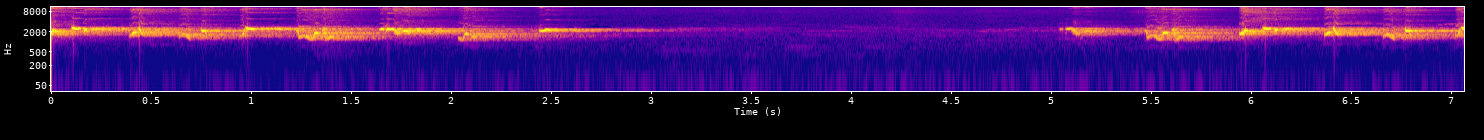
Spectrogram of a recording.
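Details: Yellow-vented bulbul morning song used to lure other bulbuls: bubbly, liquid whistled phrases that tumble downward in quick repeated bursts, fading out to a pause of about two seconds before the chattering phrases start again.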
